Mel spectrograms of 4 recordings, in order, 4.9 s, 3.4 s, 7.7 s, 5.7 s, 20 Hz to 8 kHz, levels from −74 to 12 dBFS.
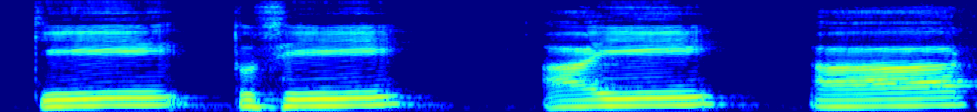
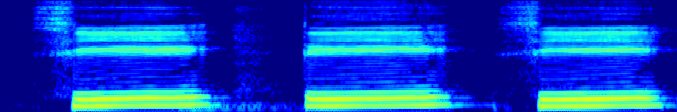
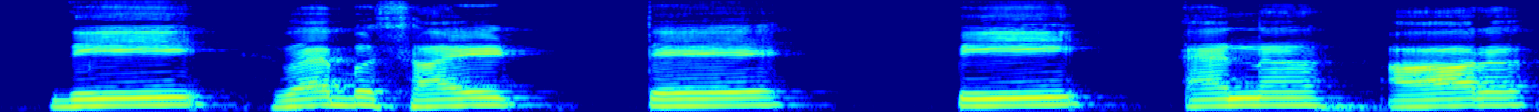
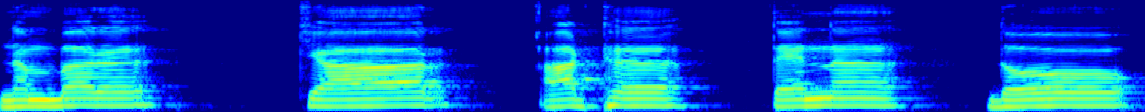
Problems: none marked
